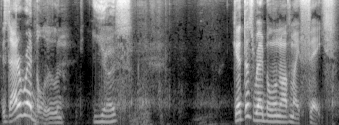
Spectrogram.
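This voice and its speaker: A woman voicing a quiet, hesitant character with a low, soft voice, in a homemade toy play. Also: very animated, slow pace, full character voice. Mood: calm.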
